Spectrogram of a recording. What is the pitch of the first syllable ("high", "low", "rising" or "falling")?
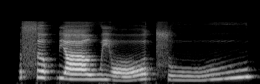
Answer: high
